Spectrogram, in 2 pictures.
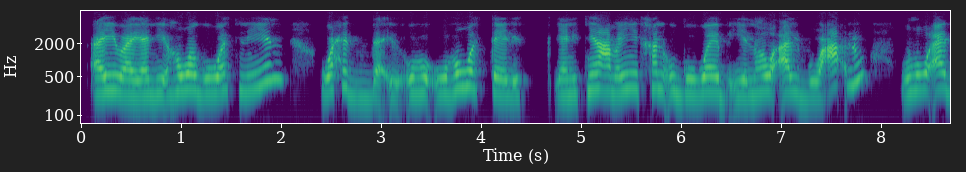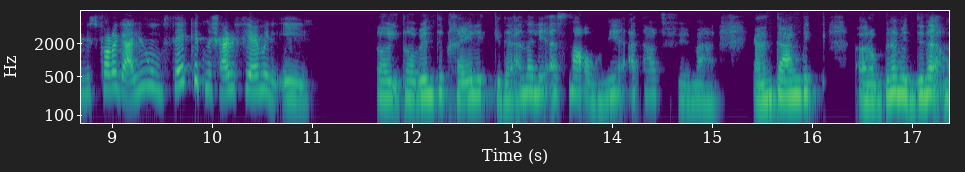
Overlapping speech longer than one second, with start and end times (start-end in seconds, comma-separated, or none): none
